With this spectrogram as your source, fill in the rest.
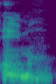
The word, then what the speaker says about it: aim: The sound here it's the word aim, A-Y-M is how I pronounce it. And it'd be A-M.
